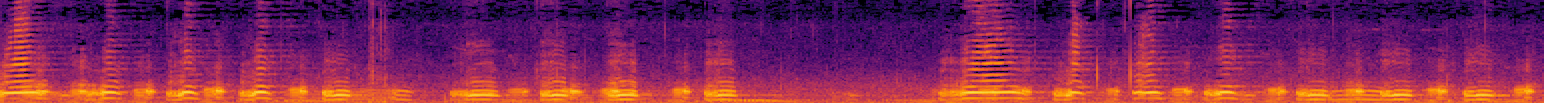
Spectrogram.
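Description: A Canada goose gives loud, nasal honks in fast bursts of two to three a second, breaks off briefly, then starts again just as insistently.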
